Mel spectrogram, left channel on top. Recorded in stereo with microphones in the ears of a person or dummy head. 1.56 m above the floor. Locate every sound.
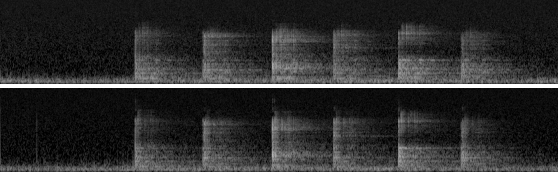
1.3 s footsteps: 10° right (ahead or behind), 7 m; by 4.8 s 25° right (ahead or behind), 5.5 m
